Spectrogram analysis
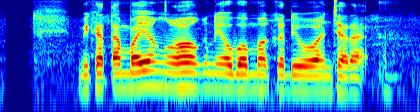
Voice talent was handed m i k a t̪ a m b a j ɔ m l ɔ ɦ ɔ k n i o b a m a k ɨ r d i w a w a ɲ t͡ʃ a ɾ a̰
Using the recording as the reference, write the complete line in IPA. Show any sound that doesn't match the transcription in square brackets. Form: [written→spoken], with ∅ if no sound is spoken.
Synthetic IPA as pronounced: m i k a t̪ a m b a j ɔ [m→ŋ] l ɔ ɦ ɔ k n i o b a m a k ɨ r d i w a w a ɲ t͡ʃ a ɾ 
